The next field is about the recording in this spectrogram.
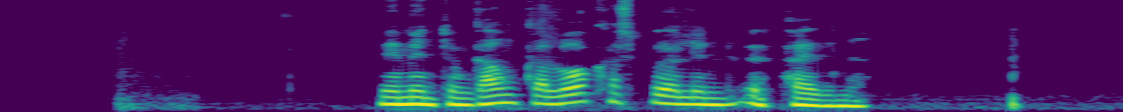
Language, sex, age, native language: Icelandic, male, 40-49, Icelandic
